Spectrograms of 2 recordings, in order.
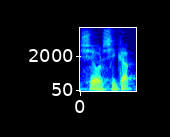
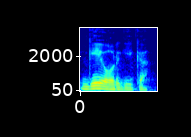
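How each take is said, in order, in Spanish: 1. La primera g es una j gutural del español. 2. La primera g es dura, como en go. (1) "a veces suena como cheto decir" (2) "no, es"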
